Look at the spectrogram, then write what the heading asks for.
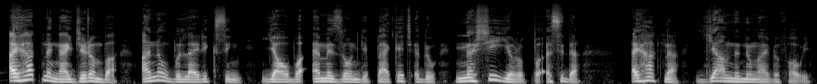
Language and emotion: Manipuri, happy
